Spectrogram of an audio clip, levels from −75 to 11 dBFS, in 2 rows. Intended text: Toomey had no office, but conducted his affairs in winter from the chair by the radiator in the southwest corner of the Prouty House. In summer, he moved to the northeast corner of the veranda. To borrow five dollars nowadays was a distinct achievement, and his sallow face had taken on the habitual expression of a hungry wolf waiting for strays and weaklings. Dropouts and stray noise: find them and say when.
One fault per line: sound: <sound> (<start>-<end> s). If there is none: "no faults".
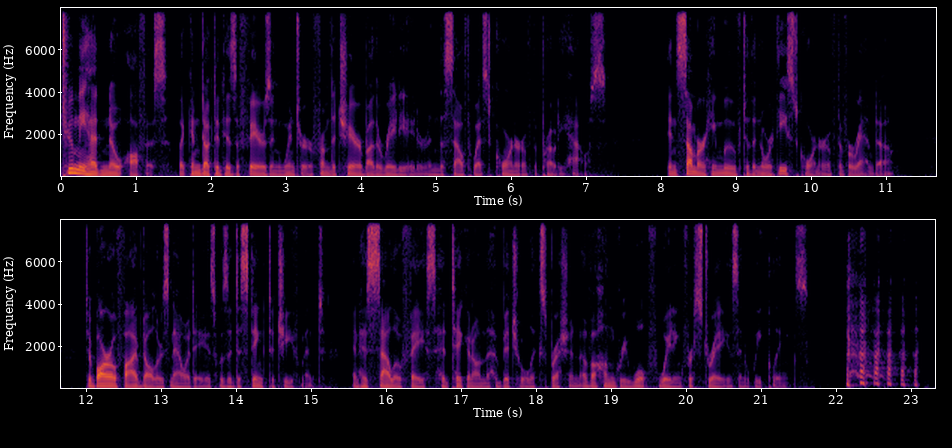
sound: laugh (22.1-23.1 s)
